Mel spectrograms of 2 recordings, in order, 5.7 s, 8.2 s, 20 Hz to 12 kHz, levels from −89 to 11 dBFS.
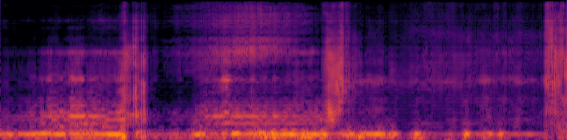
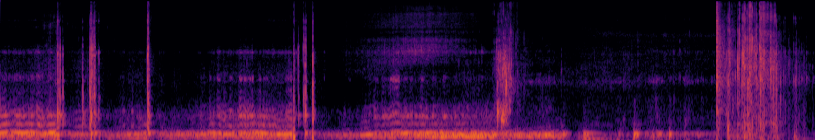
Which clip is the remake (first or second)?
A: first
